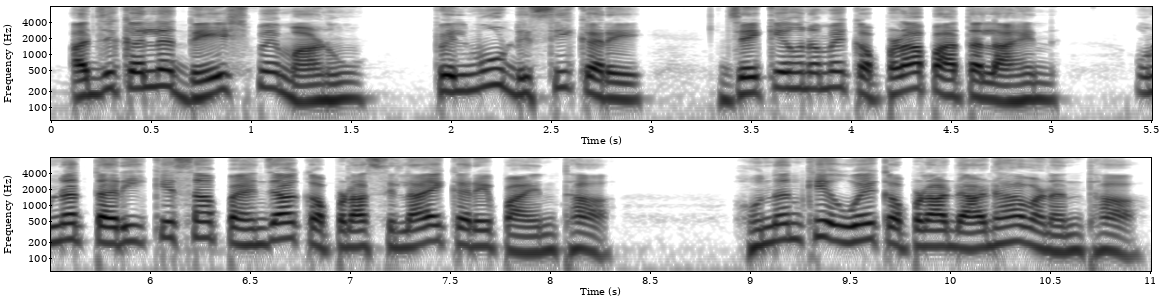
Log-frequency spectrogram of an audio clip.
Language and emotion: Sindhi, neutral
